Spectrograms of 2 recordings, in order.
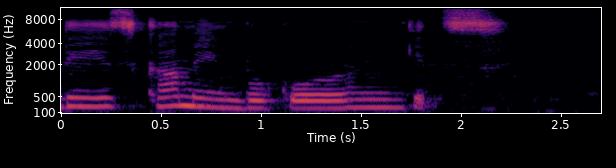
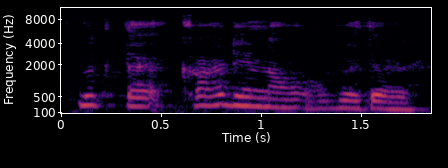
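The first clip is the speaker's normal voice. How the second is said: ordinary delivery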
